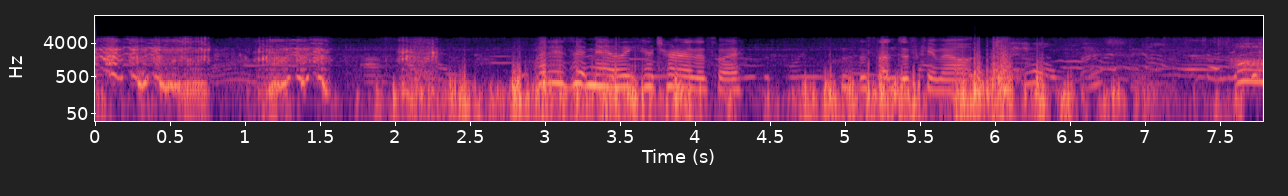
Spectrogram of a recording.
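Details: Percheron mare at a horse show calling her stable mates, loud wavering neighs with quavering falling whinnies repeated across several seconds, people talking nearby.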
